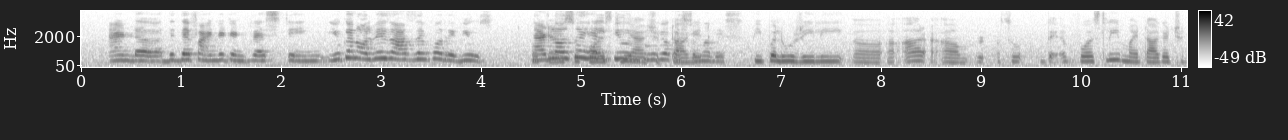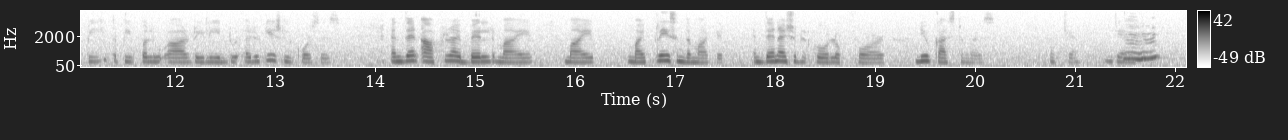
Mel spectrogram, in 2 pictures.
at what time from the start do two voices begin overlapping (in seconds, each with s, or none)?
4.5 s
